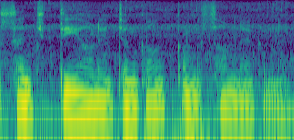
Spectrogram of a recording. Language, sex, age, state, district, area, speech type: Dogri, male, 30-45, Jammu and Kashmir, Udhampur, rural, spontaneous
